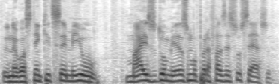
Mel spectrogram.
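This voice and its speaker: Higher-voiced Brazilian man, mellow and blunt. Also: level tone, moderate pace. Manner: opinionated, blunt, profane. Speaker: podcast participant. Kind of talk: casual chat, explaining with opinions.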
